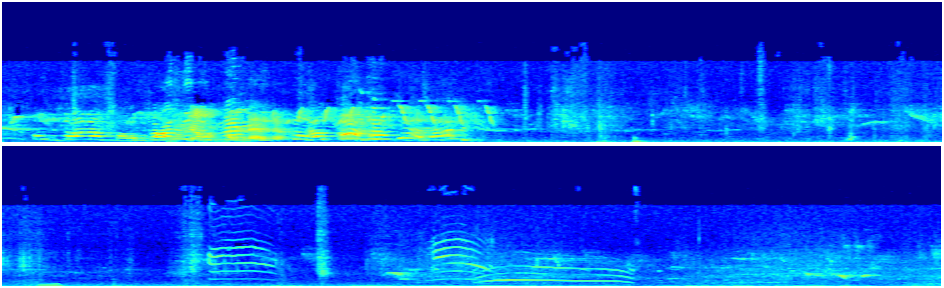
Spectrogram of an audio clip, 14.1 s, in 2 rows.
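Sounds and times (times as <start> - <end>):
kittens mewing: 8.6 - 9.2, 10.1 - 12.1.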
